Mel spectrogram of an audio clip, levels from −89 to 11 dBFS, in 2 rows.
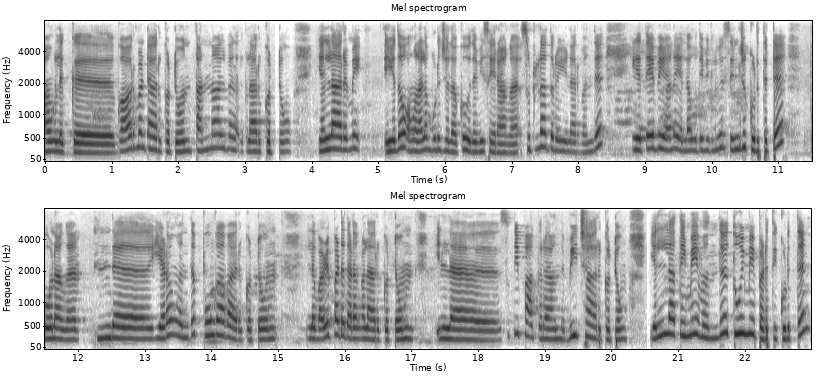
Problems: background sounds at intervals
